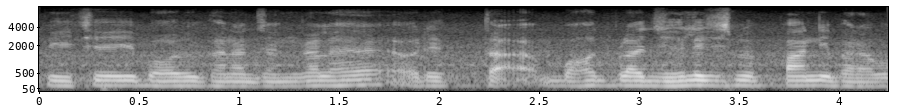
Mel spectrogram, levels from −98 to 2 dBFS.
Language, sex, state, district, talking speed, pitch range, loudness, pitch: Hindi, male, Uttar Pradesh, Lucknow, 240 wpm, 120-130 Hz, -18 LUFS, 130 Hz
